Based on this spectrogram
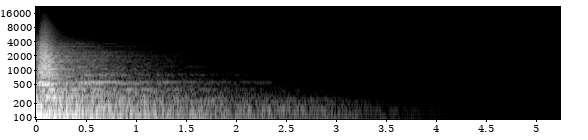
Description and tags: Cinematic Hit 2
A lot of effort and time goes into making these sounds.
An orchestral hit you might hear in a television show, movie, radio play, etc. I personally imagine hearing this when a vengeful hero lands a heavy blow on their sworn enemy.
Produced with Ableton.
